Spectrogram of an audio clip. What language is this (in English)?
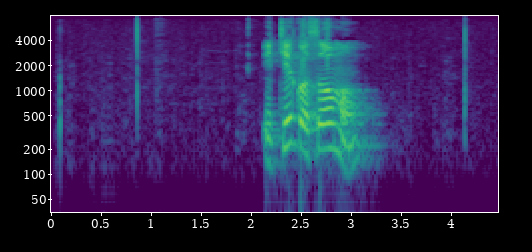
Luo (Kenya and Tanzania)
